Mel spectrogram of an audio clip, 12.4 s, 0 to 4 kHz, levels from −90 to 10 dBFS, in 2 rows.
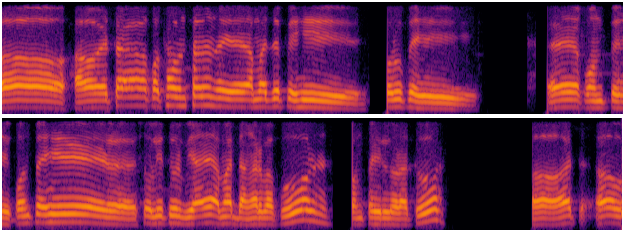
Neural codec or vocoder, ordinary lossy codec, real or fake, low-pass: none; none; real; 3.6 kHz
